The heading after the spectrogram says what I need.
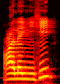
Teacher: تو سمجھ آگے، یہاں پر مد کیا 3 سے 4 الف، یہاں پر الفی میں ہم کیا کر رہے ہیں؟ یا ساکین، اس سے پہلے زبر ہے تو یا لین ہو رہا ہے، جلدی کریں گے نرمی کے ساتھ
